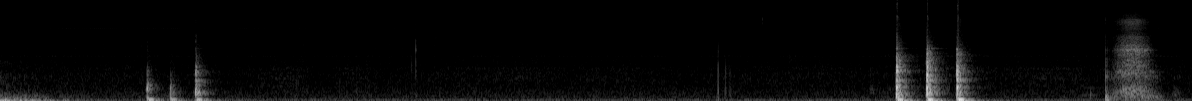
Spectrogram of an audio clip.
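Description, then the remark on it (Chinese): Two bursts of knocking on a door, each about three sharp raps, separated by a long quiet pause over a low steady hum, followed by a soft breathy rustle. “这个笨蛋怎么不开门？”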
